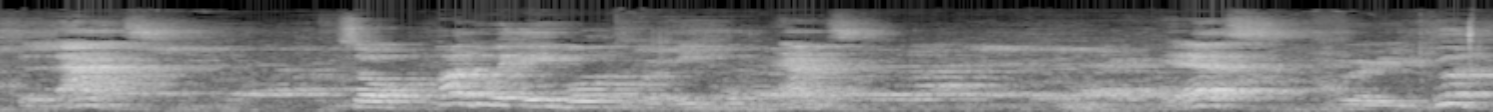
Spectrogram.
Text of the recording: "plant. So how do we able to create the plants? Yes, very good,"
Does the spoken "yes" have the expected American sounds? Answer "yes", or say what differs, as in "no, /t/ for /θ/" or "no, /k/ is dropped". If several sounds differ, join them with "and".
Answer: yes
